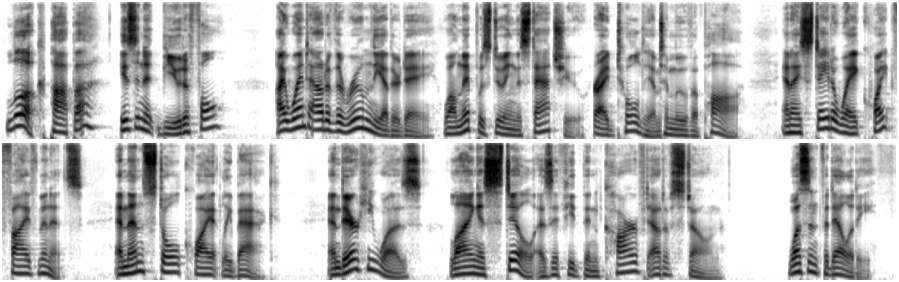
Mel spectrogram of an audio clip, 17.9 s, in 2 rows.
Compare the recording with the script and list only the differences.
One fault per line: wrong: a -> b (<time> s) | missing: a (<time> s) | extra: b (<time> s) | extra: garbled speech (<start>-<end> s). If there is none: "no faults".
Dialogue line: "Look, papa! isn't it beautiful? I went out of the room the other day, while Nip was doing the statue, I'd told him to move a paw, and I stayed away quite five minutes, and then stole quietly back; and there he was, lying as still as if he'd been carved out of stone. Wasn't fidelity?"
no faults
